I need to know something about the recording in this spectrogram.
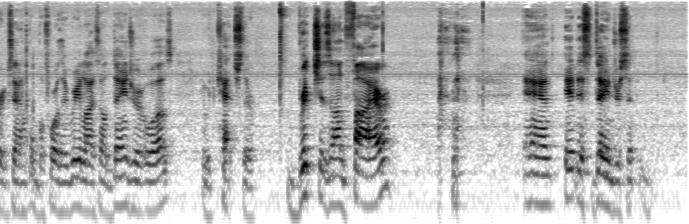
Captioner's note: chuckles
